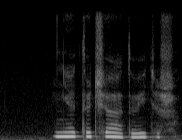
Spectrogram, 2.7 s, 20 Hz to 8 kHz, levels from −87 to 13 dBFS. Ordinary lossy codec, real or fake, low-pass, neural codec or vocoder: none; real; 7.2 kHz; none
